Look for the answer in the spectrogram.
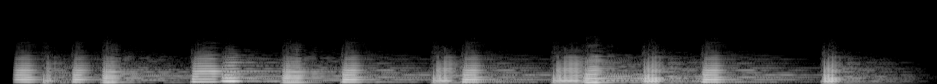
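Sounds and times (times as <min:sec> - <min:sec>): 
tuba: 0:00.1 - 0:09.3.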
